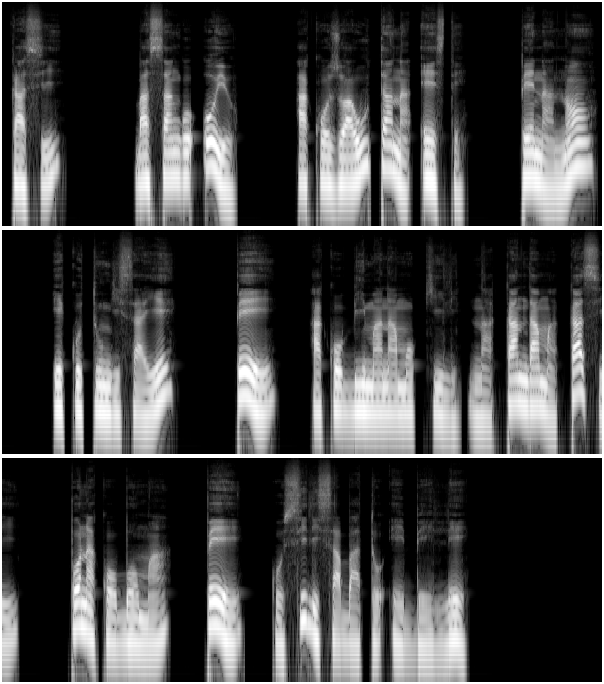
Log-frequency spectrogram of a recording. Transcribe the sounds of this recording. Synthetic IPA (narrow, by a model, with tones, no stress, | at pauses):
ka˨si˨ | ba˨sa˨ŋɡo˨o˦jo˨ | a˨ko˨zwa˨wu˦ta˦na˨ɛ˦ste˨ | pe˦na˨nɔ̃˦ | e˨ko˨tu˨ŋɡi˨sa˨je˦ | pe˦ | a˨ko˨bi˨ma˨na˨mo˨kʰi˨li˨na˨ka˦nda˦ma˨ka˦si˨ | po˦na˨ko˨bo˨ma˨ | pe˦ | ko˨si˦li˨sa˨ba˨to˨ʔe˨be˨le˦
